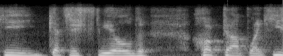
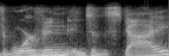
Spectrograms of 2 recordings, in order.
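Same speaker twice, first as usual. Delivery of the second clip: plain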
